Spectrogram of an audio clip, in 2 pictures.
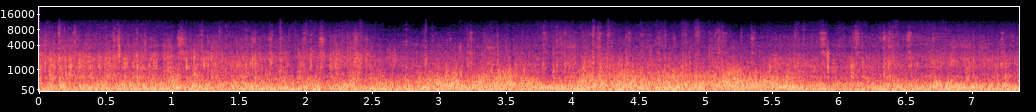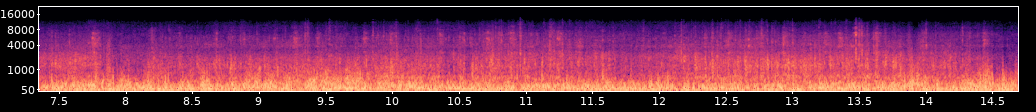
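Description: Enduro mountain bike descending a dirt trail: wind rushing over the microphone and tyres rolling over the ground, with frequent small clicks and clatters throughout.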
